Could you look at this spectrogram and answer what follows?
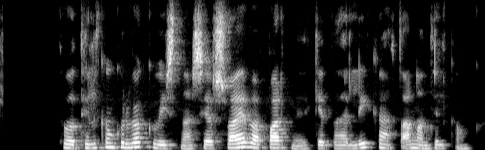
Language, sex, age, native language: Icelandic, female, 20-29, Icelandic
